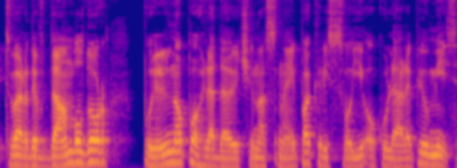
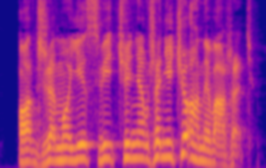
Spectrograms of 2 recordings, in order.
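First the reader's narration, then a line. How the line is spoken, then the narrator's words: Barked. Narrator (Ukrainian): гаркнув Снейп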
